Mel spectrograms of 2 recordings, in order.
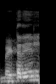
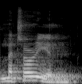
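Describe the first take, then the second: First: "मटेरियल" starting with a full may; mistaken material. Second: "मटेरियल" as muh-cho-ri-yal; weak muh, then aspirated ch-like T in "मटेरियल"; corrected material. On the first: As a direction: say "मटेरियल" as meh-teh-ri-yal. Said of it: "मटेरियल नहीं". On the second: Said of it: "अ है ना". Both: Shown as a demonstration.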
